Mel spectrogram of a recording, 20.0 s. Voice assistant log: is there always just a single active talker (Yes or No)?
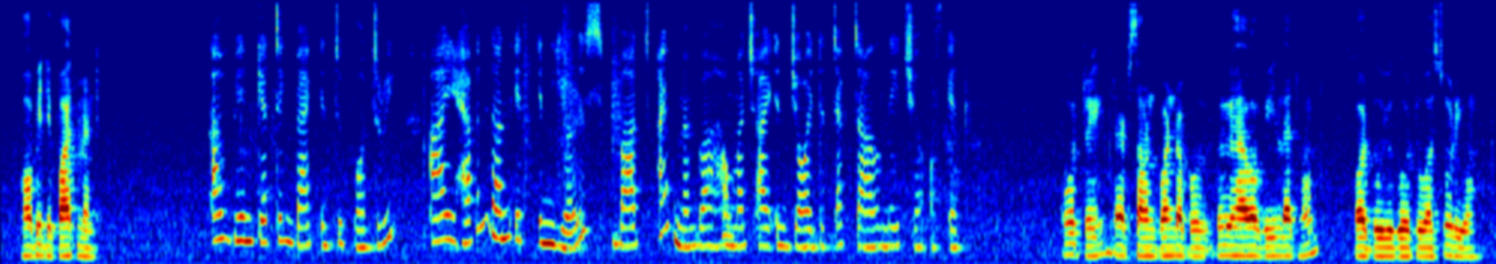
Yes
